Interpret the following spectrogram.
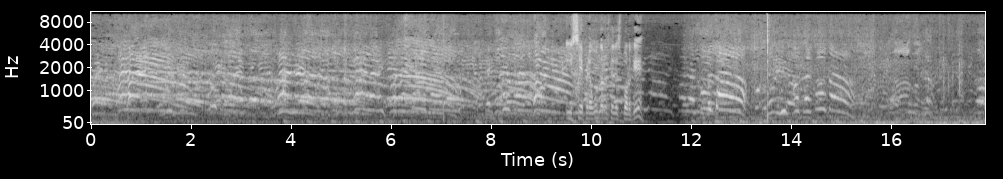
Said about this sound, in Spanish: Gritos de Zozulia, Zozulia, el futbolista que finalmente no ha jugado en el Rayo Vallecano. Algo que parece que le puede perseguir.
